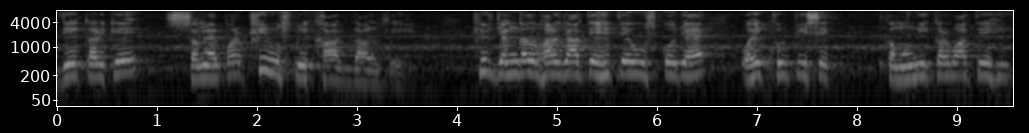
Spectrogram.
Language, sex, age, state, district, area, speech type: Hindi, male, 60+, Bihar, Begusarai, rural, spontaneous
